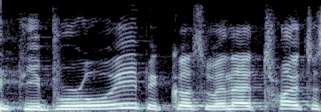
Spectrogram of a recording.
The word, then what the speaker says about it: de Broglie: I don't know how to pronounce this. I say "de Broy" because when I try to say de Broglie, I can't really say it right.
